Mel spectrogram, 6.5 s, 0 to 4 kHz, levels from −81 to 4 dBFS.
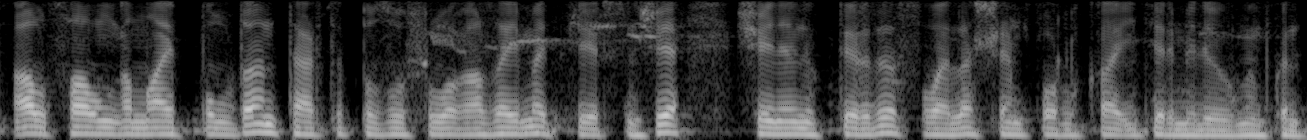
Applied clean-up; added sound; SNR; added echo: neural mask model RNNoise.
